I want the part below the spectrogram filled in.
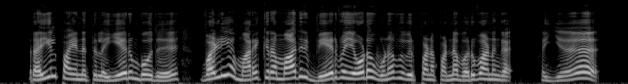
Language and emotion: Tamil, disgusted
